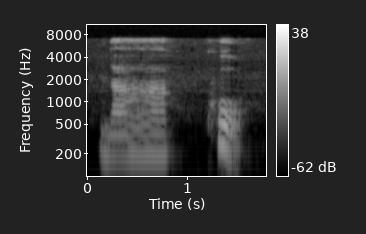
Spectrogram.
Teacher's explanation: 히읗과 기역의 두 자음이 만나서 키읔이 되었습니다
